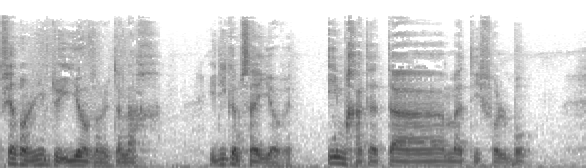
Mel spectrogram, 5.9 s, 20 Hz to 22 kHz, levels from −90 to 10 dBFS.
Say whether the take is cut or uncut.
uncut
